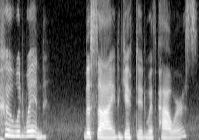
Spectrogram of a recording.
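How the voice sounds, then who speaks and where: Woman acting a slow, obsessive yandere villainess. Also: mid-range voice, fairly bright tone. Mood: scornful. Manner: slow, intimate, breathy sighs and whispered phrase endings. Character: obsessive yandere supervillain woman, devoted, soft-spoken, menacing. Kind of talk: ASMR roleplay, scripted dramatic monologue.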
